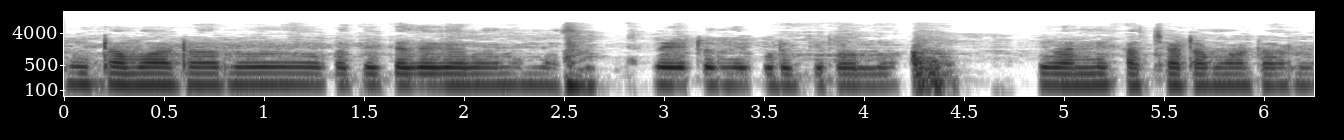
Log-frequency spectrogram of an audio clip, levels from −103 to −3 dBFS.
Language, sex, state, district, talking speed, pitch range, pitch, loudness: Telugu, male, Andhra Pradesh, Anantapur, 155 wpm, 145-150 Hz, 145 Hz, -26 LUFS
